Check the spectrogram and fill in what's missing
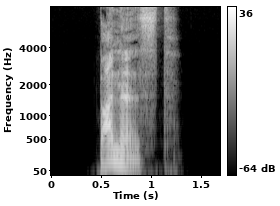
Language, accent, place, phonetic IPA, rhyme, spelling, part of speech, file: German, Germany, Berlin, [ˈbanəst], -anəst, bannest, verb, De-bannest.ogg
- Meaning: second-person singular subjunctive I of bannen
